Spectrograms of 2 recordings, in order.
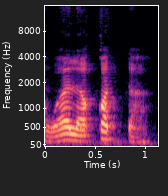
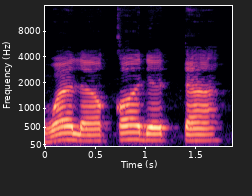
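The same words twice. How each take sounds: First: The d merges completely into the following t. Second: The d is sounded separately with a bounce. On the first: The speaker calls it right. "ini bacaan yang betul lah" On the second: The speaker calls it wrong. "itu dah salah dah sebab dia bunyikan huruf da tu, qalqalah da"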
